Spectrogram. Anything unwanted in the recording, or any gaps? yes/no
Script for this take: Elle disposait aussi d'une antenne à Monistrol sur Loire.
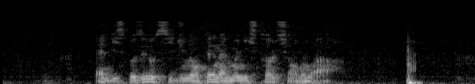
no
